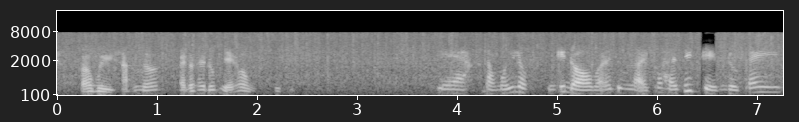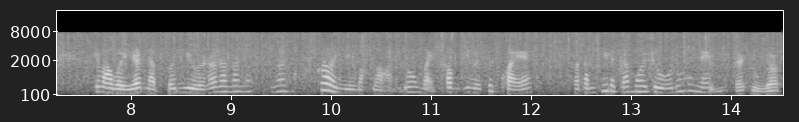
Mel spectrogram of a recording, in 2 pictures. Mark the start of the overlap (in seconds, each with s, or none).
none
